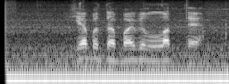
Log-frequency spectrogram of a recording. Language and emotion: Russian, neutral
